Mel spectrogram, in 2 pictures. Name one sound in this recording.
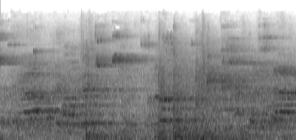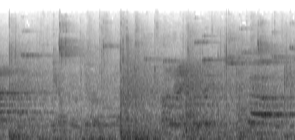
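Sneakers squeak on a wooden sports floor in an echoing hall.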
